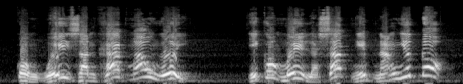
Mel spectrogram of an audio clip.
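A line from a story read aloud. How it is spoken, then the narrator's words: Furious shriek. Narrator (Vietnamese): Ni Ni đạo cô giận dữ thét to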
